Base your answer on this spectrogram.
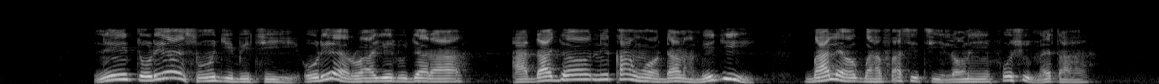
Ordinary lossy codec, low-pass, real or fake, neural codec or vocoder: none; 5.4 kHz; real; none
